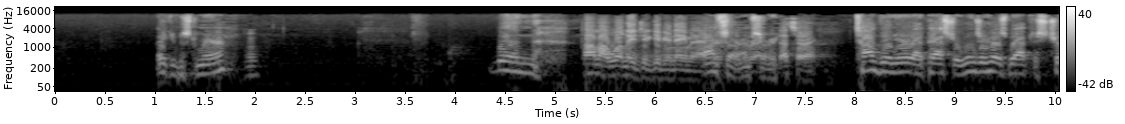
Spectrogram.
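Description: A middle-aged man speaks calmly into a microphone in a large echoing hall.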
